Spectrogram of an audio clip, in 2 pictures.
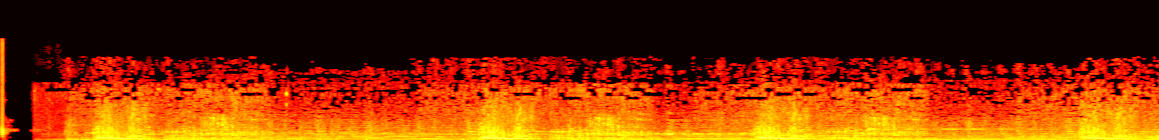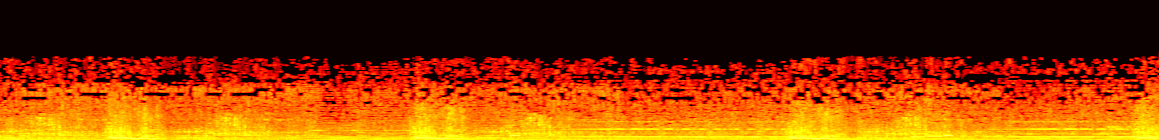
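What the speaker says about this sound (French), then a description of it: "On fait rugir le lion de Côte d'Ivoire," A lion roars repeatedly, a series of deep, loud, close roars and grunts in a steady rhythm that fills the whole stretch, with no voices over it.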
